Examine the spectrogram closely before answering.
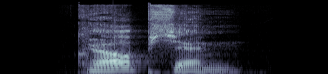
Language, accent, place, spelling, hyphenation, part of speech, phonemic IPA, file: German, Germany, Berlin, Körbchen, Körb‧chen, noun, /ˈkœʁpçən/, De-Körbchen.ogg
- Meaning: 1. diminutive of Korb 2. bra cup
